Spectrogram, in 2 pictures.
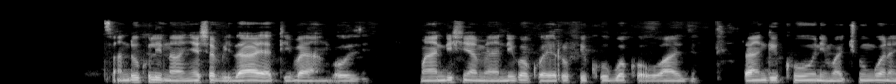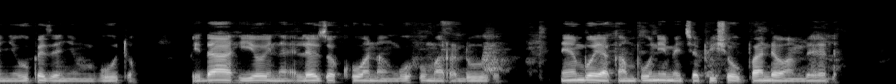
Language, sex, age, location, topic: Swahili, male, 25-35, Kisii, health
